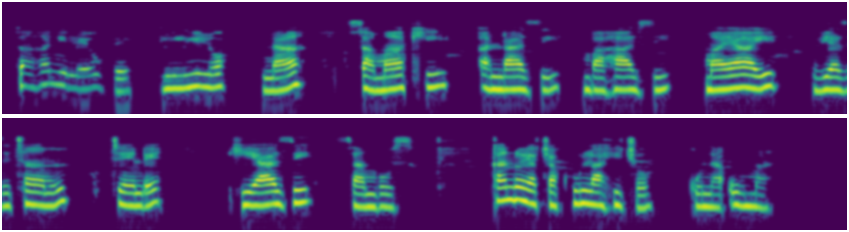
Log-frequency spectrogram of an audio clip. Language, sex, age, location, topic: Swahili, female, 18-24, Mombasa, agriculture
